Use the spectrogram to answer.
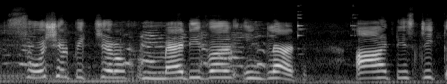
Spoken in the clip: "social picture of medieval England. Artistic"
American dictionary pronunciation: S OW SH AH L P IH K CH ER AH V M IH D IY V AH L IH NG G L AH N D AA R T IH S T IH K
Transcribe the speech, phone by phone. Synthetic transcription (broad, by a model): S OW SH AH L P IH K CH ER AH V M IH D IY V AH L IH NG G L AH D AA R T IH S T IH K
